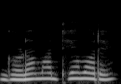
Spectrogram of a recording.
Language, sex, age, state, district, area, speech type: Odia, female, 18-30, Odisha, Rayagada, rural, spontaneous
